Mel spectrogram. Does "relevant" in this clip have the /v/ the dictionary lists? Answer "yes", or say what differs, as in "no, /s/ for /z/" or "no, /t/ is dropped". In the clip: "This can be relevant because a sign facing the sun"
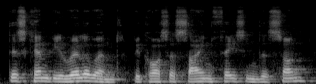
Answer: yes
